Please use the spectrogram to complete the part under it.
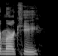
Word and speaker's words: marquess: Is it marquis or marquis? – In French, it's marquis. But in English, it's marquis. M-A-R-Q-U-E-S-S is pronounced marquis.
